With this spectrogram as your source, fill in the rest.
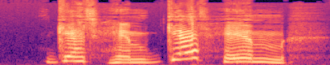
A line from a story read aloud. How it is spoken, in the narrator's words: Niemer screeched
